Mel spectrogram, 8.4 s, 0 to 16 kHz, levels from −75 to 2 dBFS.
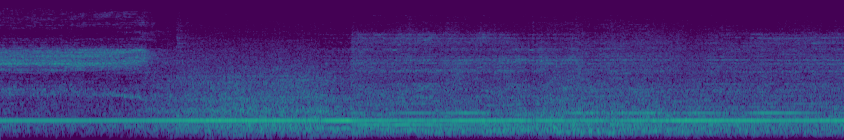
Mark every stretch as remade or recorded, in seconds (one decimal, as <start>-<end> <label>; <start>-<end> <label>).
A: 0.0-3.2 recorded; 3.2-5.8 remade; 5.8-8.4 recorded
